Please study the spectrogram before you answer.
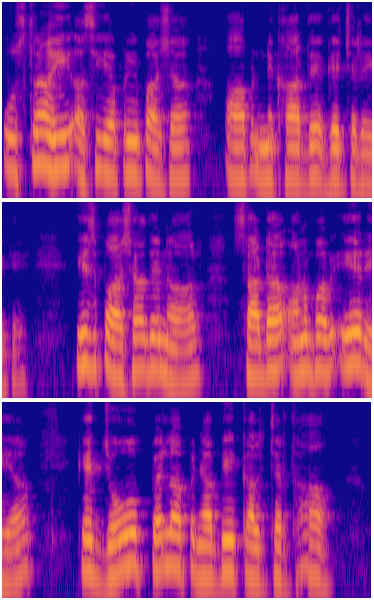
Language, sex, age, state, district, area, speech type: Punjabi, male, 60+, Punjab, Rupnagar, rural, spontaneous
